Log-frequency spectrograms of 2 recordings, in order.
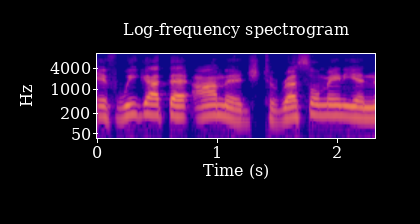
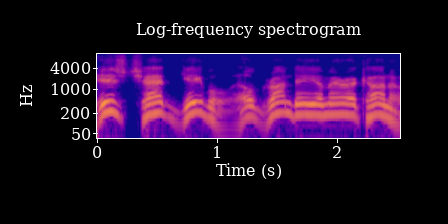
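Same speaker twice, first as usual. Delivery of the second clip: ominous mystery-show host voice. Performing his Unsolved Wrestling Mysteries bit, in a Robert Stack impression. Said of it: "It's my Robert Stack impression".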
